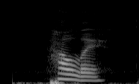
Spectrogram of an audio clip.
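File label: "haole", Hawaiian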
